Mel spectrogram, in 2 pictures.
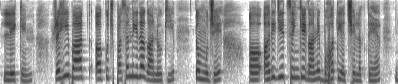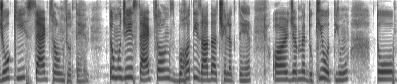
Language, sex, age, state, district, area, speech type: Hindi, female, 45-60, Rajasthan, Jodhpur, urban, spontaneous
